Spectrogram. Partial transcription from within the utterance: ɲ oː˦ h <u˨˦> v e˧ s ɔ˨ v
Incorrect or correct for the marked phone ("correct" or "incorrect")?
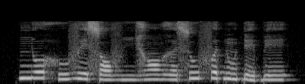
correct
